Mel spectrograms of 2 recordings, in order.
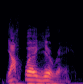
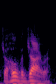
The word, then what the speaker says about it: Yahweh Yireh: of songs and whatnot, Jehovah Jireh. All right, but Jehovah's a corruption of the divine name. It's an attempt to pronounce the consonants of God's name with the vowels of the word Adonai. So Yahweh Yireh, or Jehovah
